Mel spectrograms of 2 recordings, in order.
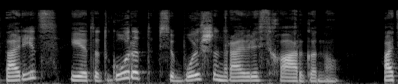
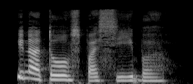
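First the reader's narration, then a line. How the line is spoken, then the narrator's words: Sad rustling whisper. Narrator (Russian): грустно прошелестела толстуха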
